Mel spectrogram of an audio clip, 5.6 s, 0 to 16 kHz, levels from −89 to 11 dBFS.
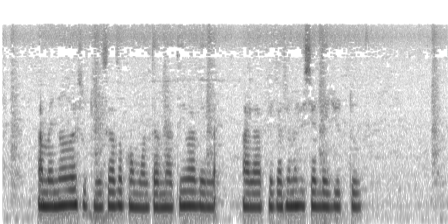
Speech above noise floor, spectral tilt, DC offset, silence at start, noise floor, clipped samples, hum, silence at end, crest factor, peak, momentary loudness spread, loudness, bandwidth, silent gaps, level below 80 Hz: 35 dB; -7 dB/octave; under 0.1%; 0.15 s; -49 dBFS; under 0.1%; none; 0.15 s; 14 dB; -2 dBFS; 10 LU; -16 LUFS; 11.5 kHz; none; -52 dBFS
